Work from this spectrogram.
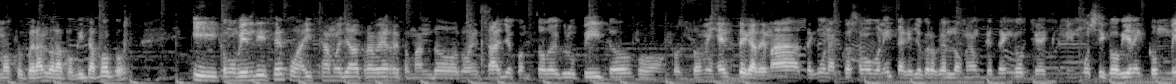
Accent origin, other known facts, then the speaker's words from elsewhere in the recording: Álora, Andalusia, Spain; soy de Álora, de Málaga, el pueblecito de aquí de Málaga.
